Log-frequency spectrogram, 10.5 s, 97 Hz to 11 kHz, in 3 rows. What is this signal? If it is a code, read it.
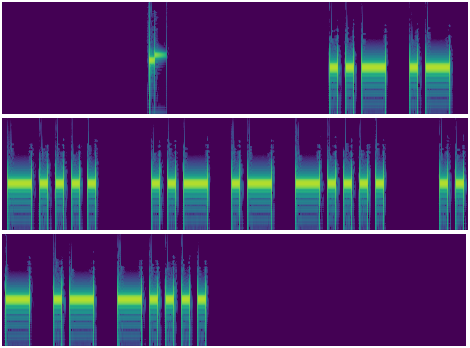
Morse code, heard as a keyed tone, about 20 wpm, 700 Hz. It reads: UA6 UA6 UA6
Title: Callsign Prefixes for Top 25 DXCC - Repeated 3x - 20wpm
